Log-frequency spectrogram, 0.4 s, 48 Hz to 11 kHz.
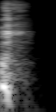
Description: Evan-Vox_Happy1_jp.wav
